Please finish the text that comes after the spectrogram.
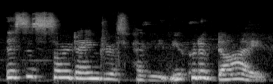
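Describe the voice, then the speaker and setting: A young girl plays a worried, protective school friend in a children's radio play. Her child's voice is high but mellow in tone. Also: lively intonation, moderate pace. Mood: concerned.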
